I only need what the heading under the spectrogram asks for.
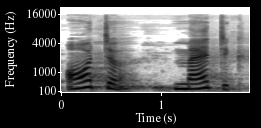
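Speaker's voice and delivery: very slow, split into AW-tuh and MATIC; teacher's slow syllable-by-syllable demo; broken into parts. Shown as a demonstration. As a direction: sound out automatic piece by piece, with gaps. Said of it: "एक साथ बोलेंगे तो".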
